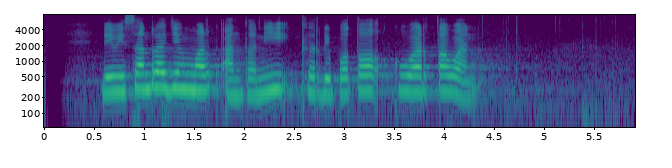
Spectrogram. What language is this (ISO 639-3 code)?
sun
